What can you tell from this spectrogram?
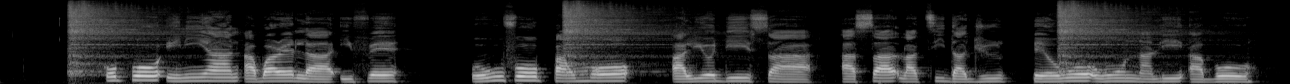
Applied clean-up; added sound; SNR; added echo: none; Hi-hat; 15 dB; none.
